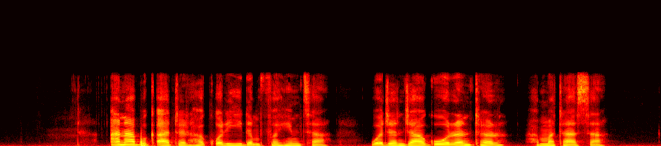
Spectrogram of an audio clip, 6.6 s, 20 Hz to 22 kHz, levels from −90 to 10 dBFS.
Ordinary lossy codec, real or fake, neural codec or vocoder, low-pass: none; real; none; 10.8 kHz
